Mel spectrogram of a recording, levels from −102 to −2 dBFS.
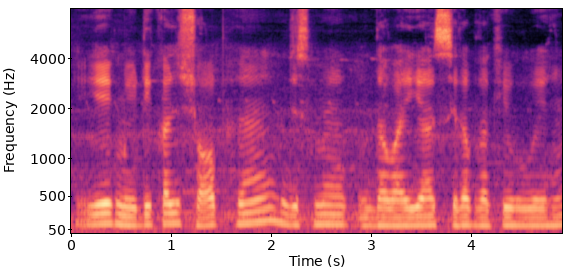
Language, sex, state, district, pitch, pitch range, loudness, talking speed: Hindi, male, Madhya Pradesh, Katni, 115 Hz, 110-130 Hz, -17 LUFS, 120 wpm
